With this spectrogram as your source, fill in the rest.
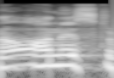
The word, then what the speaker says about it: honest: umbrella an hour an honest man and air it will be noticed that the words our honest begin with a vowel sound as the initial consonant H is not pronounced before a word beginning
